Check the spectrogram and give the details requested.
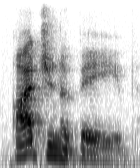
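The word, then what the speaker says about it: acini di pepe: I could not get Ajnababe, which are, I know you're going, what? Ajnababe. It looks like it's spelled Acini de Pepe, Acinidepepe, but Italians call it Ajnababe, and it's a little pasta for soups.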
